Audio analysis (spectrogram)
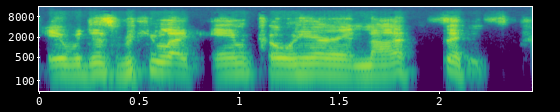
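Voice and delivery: normal talking voice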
